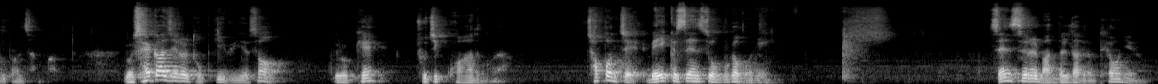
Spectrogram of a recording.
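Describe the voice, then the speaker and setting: A man's voice: medium pitch, warm tone. A man teaching an English class, talking casually and often asking the students short questions. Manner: casual, chatty, asks students rhetorical questions. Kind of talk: classroom lecture.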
